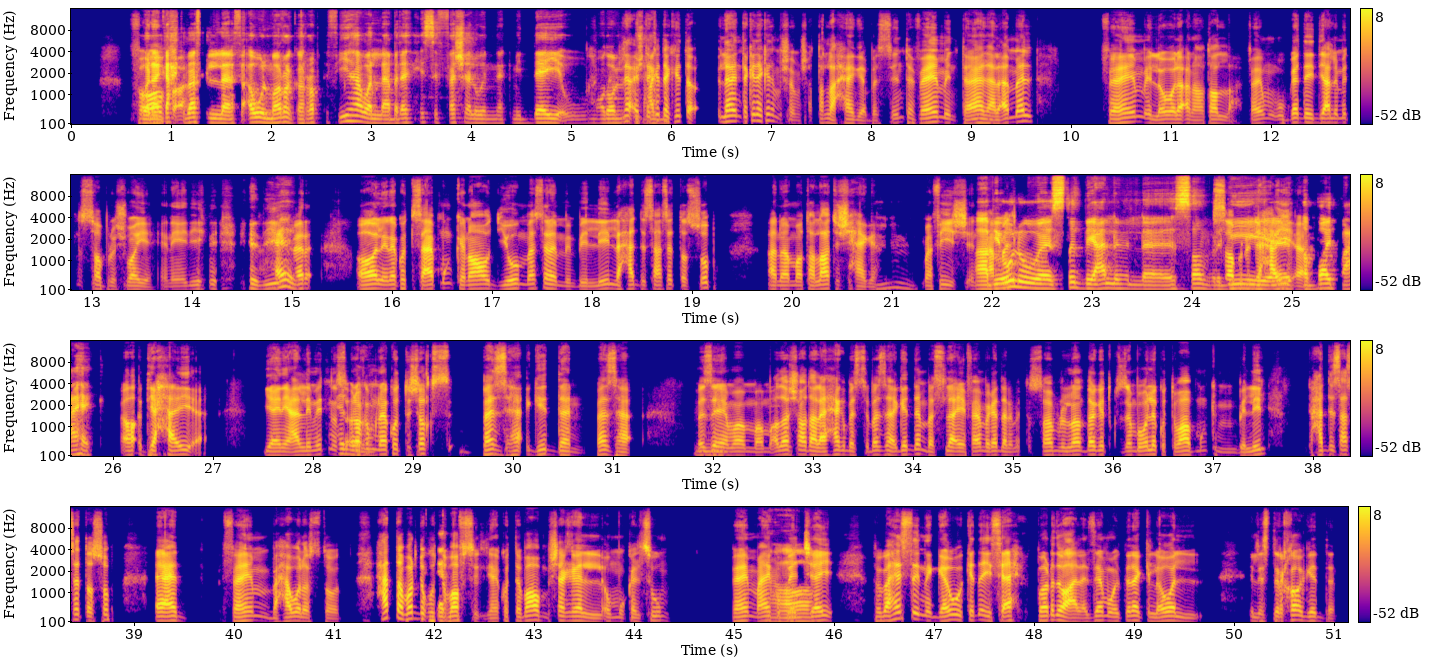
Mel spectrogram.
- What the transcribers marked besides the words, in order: laughing while speaking: "هي دي هي دي فرق"; laughing while speaking: "معاك"; unintelligible speech; laughing while speaking: "يساعد"
- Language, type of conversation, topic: Arabic, podcast, إيه العلاقة بين الهواية وصحتك النفسية؟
